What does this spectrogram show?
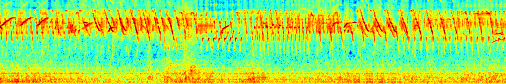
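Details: Canary singing on a competition tutoring recording: long, loud runs of rapid trills and buzzy rolls, very fast and continuous, shifting between finer and coarser rattling phrases.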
